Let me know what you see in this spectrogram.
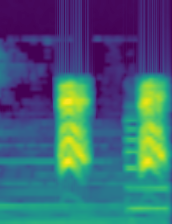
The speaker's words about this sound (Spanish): Los cuervos anunciaban que era hora de regresar, que no sería más que otra búsqueda infructuosa.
